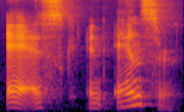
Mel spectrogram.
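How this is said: The vowel is a short flat 'a' sound. "changing it to A in American English"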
